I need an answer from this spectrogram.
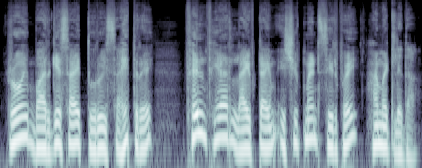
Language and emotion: Santali, neutral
